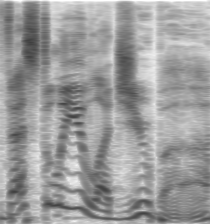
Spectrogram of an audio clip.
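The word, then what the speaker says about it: Vesti la giubba: The song that plays as Banana Joe points to Gumball and Darwin is the Vesti La Gubita, pronounced Vestili La Juba, by Ruggiero Leoncavallo.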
